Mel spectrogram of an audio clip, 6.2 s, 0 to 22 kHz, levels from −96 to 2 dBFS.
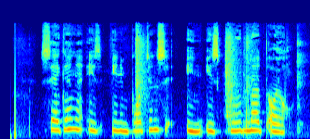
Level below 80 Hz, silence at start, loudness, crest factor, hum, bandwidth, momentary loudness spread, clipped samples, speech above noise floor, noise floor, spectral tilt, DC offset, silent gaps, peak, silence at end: -64 dBFS; 0.25 s; -29 LUFS; 16 dB; none; 11.5 kHz; 14 LU; under 0.1%; 32 dB; -61 dBFS; -3 dB/octave; under 0.1%; none; -12 dBFS; 0.15 s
